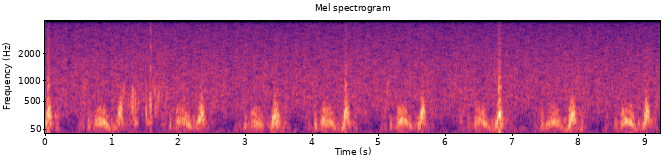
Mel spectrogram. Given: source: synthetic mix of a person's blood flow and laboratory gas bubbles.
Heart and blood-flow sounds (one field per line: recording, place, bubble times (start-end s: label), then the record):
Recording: Doppler ultrasound of blood flow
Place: precordium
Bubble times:
1.14-1.19 s: bubbles
1.26-1.42 s: bubbles
1.48-1.72 s: bubbles
From the record:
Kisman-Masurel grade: 211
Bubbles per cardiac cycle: several, 3 to 8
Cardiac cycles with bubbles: 1 to 10%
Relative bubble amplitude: barely perceptible (0.100 to 0.250)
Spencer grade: 1 (occasional bubble signal discernible with the cardiac motion signal, with majority of cardiac periods free of bubbles)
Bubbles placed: anywhere in the cardiac cycle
